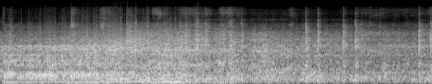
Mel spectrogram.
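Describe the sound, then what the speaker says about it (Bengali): Kalni Express train pulling out of Bhairab Bazar junction, a steady loud rumble with rattling carriages and clickety-clack of wheels on rails, continuous throughout, no talk. "কালনী এক্সপ্রেস ট্রেনটি ভৈরব বাজার জংশন ছেড়ে যাচ্ছে"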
